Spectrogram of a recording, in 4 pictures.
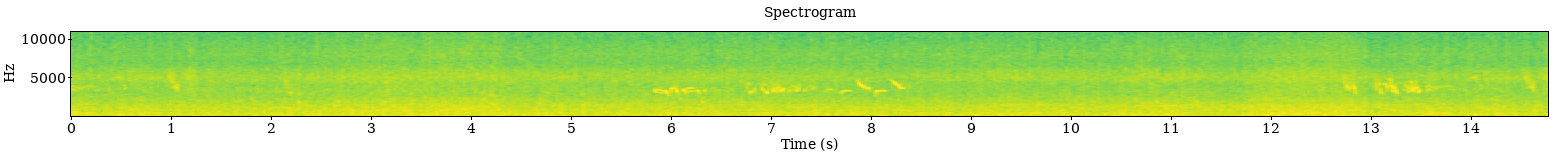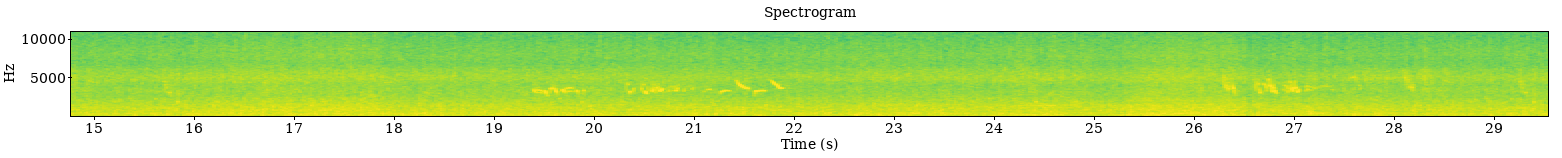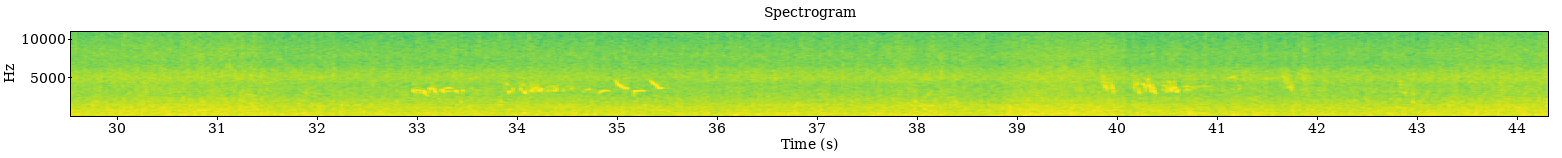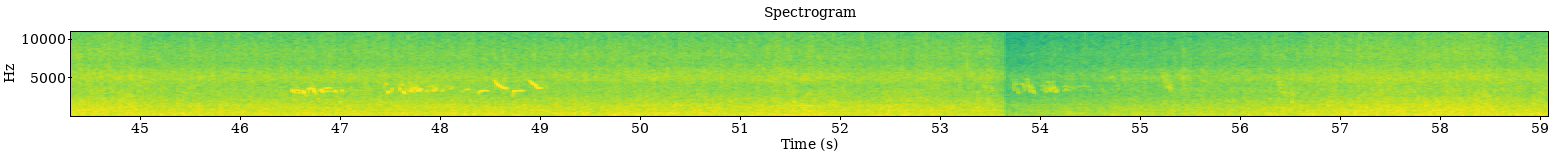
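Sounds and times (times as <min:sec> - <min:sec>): bees buzzing: 0:00.0 - 0:59.0.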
